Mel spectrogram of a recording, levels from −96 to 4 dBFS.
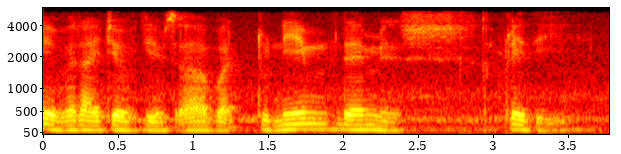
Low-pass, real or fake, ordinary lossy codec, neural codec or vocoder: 5.4 kHz; real; none; none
